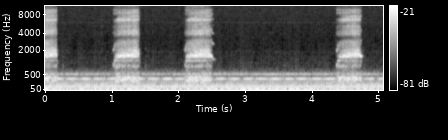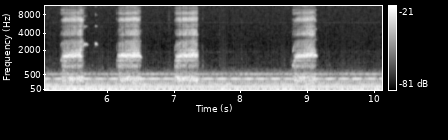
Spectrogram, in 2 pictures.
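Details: Pair of wild barn owls in a monitored nest box as the male preens the female; coarse hissing screeches come in irregular pairs and singles, with a low steady hum throughout.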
